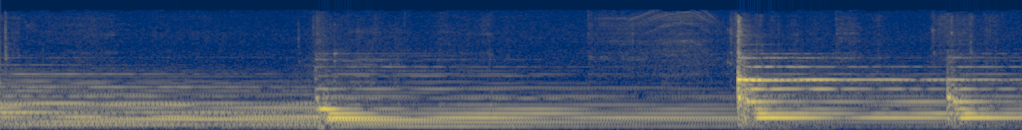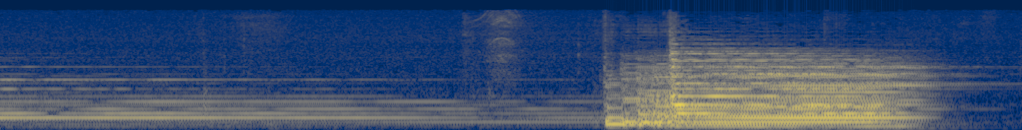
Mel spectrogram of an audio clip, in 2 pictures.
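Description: Grand piano played solo, slow closing bars: held chords with fresh notes struck every second or two and left to fade, then a loud final chord about eight seconds in, held briefly and cut off just before the end.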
